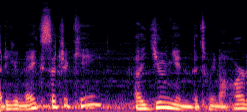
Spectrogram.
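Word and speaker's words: χ: The Greek letter for chi or kai. But we're not gonna pronounce it that way, are we clear? You think these writers don't know what they're doing? Xehanort says flat out that it could be pronounced differently. Key, the most ancient word. Some say kai, but the meaning is the same. But we're gonna pronounce it key.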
